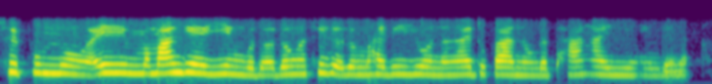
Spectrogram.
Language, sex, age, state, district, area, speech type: Manipuri, female, 30-45, Manipur, Senapati, rural, conversation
